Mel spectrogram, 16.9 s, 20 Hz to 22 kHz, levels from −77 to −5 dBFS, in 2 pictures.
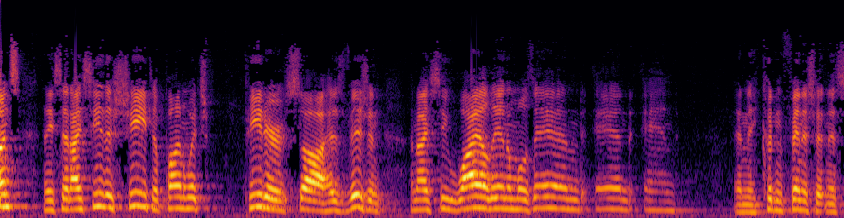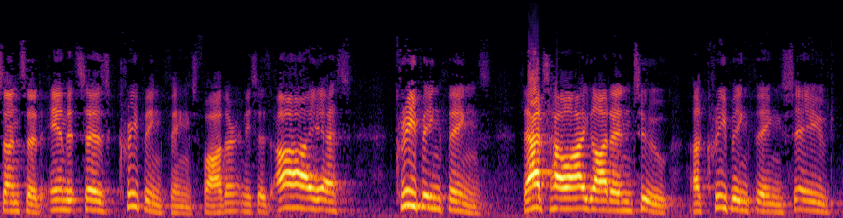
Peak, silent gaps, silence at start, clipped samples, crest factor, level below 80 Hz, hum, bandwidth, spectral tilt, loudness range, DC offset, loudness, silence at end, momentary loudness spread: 0 dBFS; none; 0 s; under 0.1%; 16 dB; -50 dBFS; none; 11.5 kHz; -5.5 dB/octave; 8 LU; under 0.1%; -16 LUFS; 0.05 s; 14 LU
